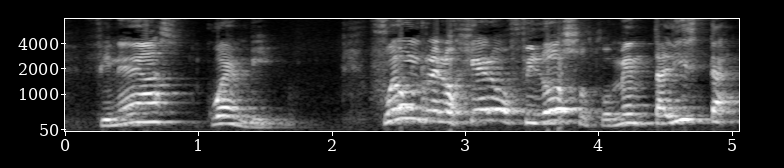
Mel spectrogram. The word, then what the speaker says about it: Phineas Quimby: Por si acaso se escribe Phineas Quimby, ¿ya? Pero se pronuncia Phineas Quimby.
